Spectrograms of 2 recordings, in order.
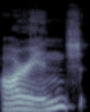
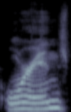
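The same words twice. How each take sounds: First: The first vowel sounds like 'ar'. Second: The first vowel sounds like 'or'. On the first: The speaker calls it wrong. "R versus or" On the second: The speaker calls it right. "R versus or"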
